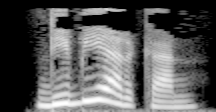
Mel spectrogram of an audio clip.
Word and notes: dibiarkan: Indonesian

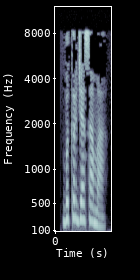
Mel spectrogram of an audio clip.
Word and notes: bekerjasama: indonesian

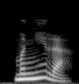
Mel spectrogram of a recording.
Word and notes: mengira: Indonesian

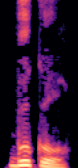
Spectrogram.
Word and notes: buku: indonesian

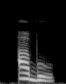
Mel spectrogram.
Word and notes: abu: indonesian

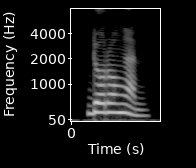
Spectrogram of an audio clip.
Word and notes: dorongan: Indonesian

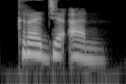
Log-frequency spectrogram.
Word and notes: kerajaan: indonesian

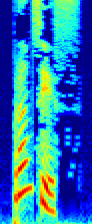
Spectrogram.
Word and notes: prancis: Indonesian

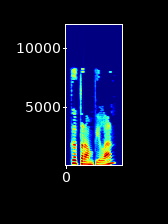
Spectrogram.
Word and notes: keterampilan: indonesian

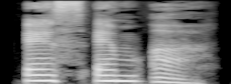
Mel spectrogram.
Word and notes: sma: Indonesian

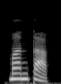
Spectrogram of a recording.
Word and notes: mantap: Indonesian

